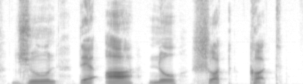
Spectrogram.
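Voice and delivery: put-on voice with a Haitian accent. Quoting her mom's old saying to her, in her mom's Haitian accent. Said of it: "in her beautiful Haitian accent".

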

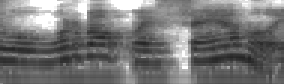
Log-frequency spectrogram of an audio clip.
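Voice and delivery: ordinary talk, nothing marked

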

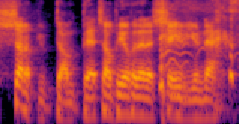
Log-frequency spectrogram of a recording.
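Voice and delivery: insane, off-the-rails, unhinged put-on voice. Joking about a kind man from the shows, the speakers make him sound insane: imitating a crazy person. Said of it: "we're making him sound like a crazy person".

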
